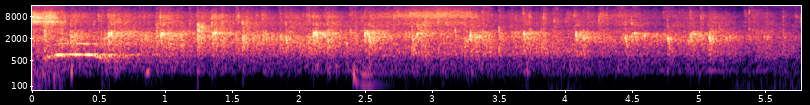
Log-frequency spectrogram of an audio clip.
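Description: An audience applauds an audience member praised for interpreting the Old Testament, steadily for several seconds: a dense wash of many hands clapping at an even, moderate loudness, with faint voices and a brief whistle-like tone early on.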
